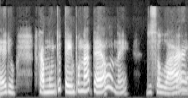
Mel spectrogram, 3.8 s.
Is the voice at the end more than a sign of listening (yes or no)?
no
